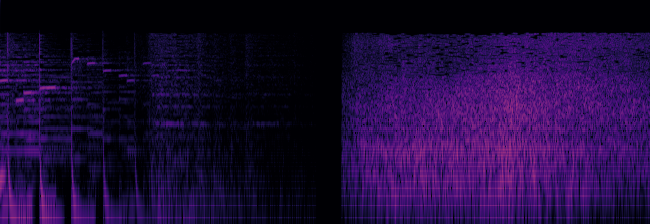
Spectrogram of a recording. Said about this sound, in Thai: ถ้าเอาเสียงคลื่นที่หาดทรายแก้วเข้าเครื่องแปลภาษา เขาคงจะบอกเราว่า มาเที่ยวที่นี่สิ หาดทรายขาว น้ำทะเลใส รอคุณอยู่แล้ว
